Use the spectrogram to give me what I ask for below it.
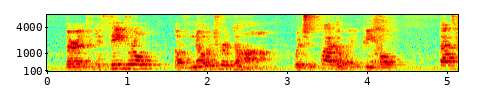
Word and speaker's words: Notre-Dame: lungs in France there is a Cathedral of Notre Dom which is probably people that's how it's pronounced I know we like to Americanize everything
